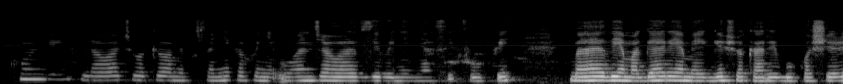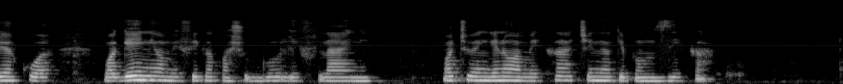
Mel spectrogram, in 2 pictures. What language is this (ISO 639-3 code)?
swa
